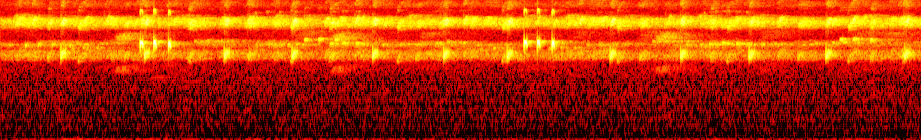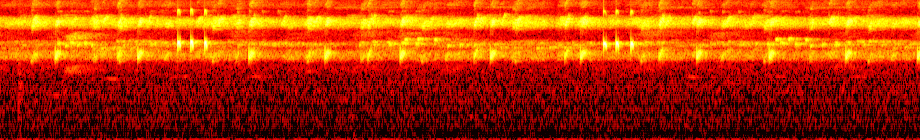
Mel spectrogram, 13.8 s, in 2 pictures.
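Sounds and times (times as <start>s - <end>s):
Pristimantis espedeus rain frog calling in high sharp clicks: 1.0s - 1.4s, 3.9s - 4.3s, 8.2s - 8.6s, 11.3s - 11.8s.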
